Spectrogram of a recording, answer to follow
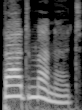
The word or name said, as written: bad-mannered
